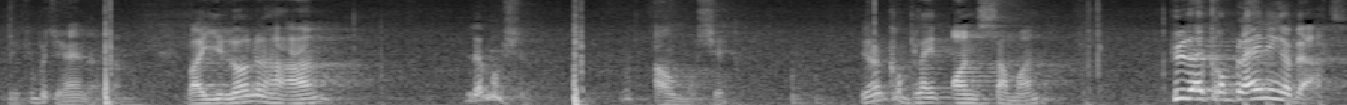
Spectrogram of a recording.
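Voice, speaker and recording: A man's voice: medium pitch, very animated, brisk, background noise. A man teaching a Torah class to a group, asking questions and answering them with emphasis. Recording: echoey room with long reverb.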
